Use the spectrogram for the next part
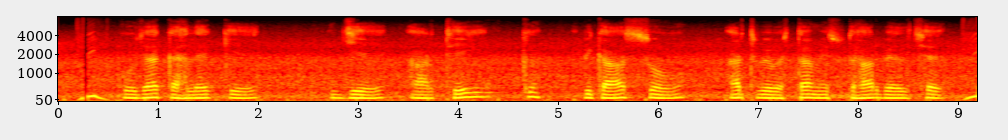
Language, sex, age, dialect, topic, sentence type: Maithili, male, 18-24, Bajjika, banking, statement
